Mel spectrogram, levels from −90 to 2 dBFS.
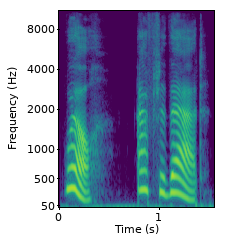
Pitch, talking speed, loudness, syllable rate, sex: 245 Hz, 115 wpm, -17 LUFS, 3.6 syllables/s, female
